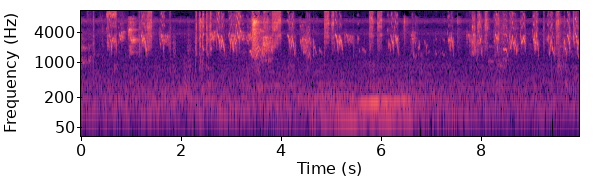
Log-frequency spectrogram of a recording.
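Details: Pet budgerigars kept together, several birds chattering: a busy mix of high squeaky chirps, warbles and occasional sharp squawks overlapping almost continuously.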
